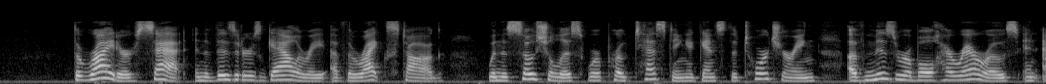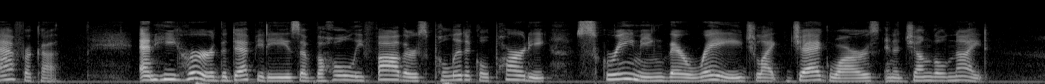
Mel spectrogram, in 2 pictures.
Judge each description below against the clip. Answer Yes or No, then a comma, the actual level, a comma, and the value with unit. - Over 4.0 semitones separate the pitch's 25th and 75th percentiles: Yes, average, 4.4 semitones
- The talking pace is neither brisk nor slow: No, slow, 125 wpm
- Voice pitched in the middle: Yes, medium, 175 Hz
